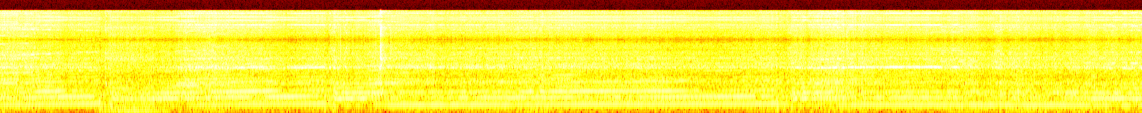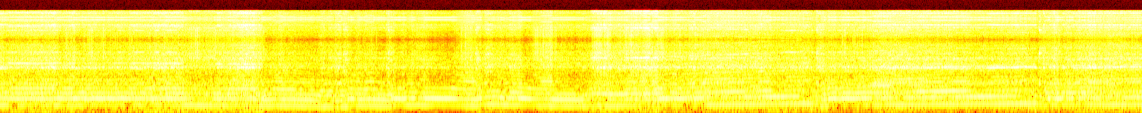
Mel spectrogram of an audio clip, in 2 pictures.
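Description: Renault Clio Cup race car's four-cylinder engine, heard from inside the cabin, pulling hard through the gears with the pitch climbing and dropping at each upshift. About two-thirds through it falls and wavers through braking and downshifts, then climbs again with two more upshifts near the end.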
